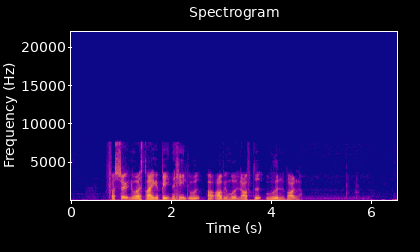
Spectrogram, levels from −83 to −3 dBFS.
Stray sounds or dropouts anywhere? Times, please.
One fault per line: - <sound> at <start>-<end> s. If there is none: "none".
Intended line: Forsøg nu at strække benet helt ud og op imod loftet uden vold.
- laugh at 5.5-5.8 s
